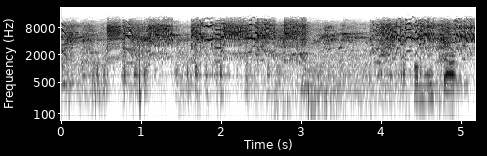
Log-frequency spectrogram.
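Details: Around twenty musk lorikeets feed loudly in a tree at the front of a house on Christmas morning. Incessant shrill, buzzy squealing in overlapping bursts, and a short human voice toward the end.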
